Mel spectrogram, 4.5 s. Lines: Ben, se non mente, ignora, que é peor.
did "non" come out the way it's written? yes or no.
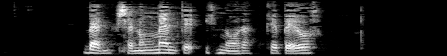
yes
